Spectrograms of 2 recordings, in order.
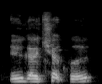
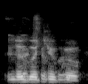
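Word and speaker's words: Ugochukwu: the new signing, Leslie, and say it with me, guys, Ugo Chukwu. It's very easy to pronounce. Ugo Chukwu. So you don't have to say Leslie anymore. It's Ugo Chukwu.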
